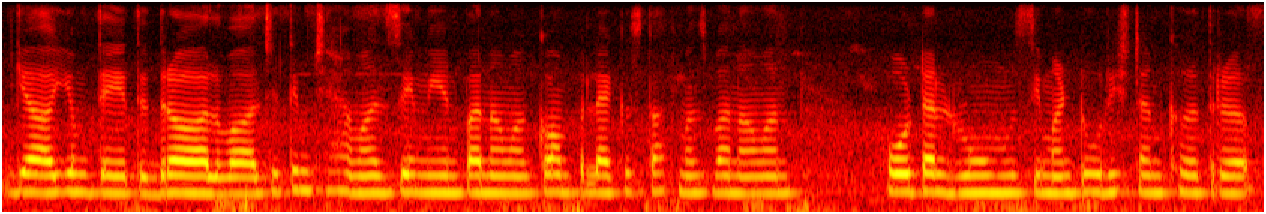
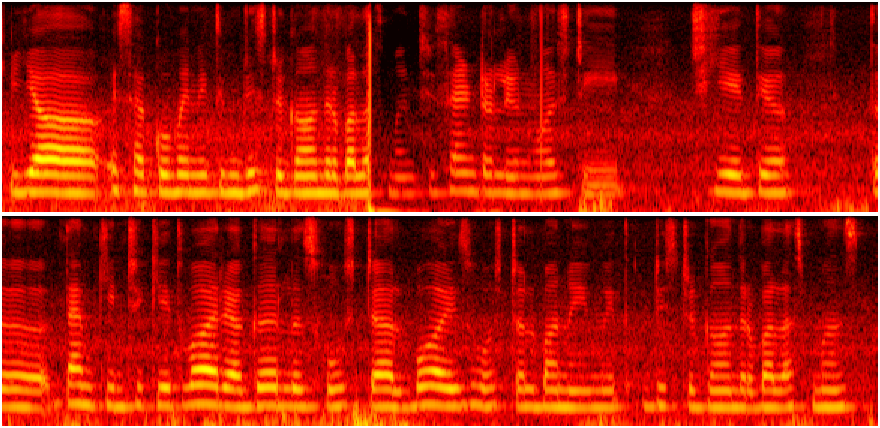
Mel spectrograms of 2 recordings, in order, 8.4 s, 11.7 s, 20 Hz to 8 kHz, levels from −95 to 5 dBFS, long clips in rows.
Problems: constant background noise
